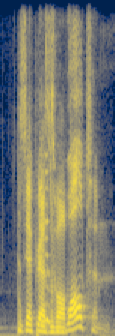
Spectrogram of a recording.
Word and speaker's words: Walton: Walton, not Walter. Walter? Walton Goggins. Walter Goggins? Walton. Sorry. Pretty sure it's Walton.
